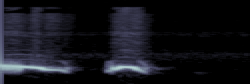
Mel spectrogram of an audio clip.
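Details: Spotted dove kept as a decoy bird, cooing in the morning; a short clip with a long, gently falling coo followed by a brief arched note, clean and quiet background.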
